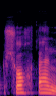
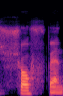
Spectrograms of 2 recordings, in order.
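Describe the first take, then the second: First: The middle consonant is an h sound. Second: The middle consonant is an f sound. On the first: The speaker calls it wrong. "Genelde bunu şohben diye okuruz. Kesinlikle yanlıştır" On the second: The speaker calls it right. "Şofben arkadaşlar. F ile"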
